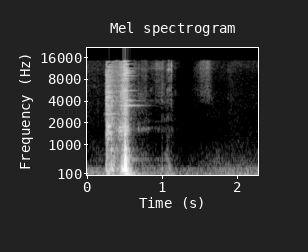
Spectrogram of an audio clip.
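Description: A brief rustle ending in a single sharp metallic clink about half a second in, as the cut steel tube or a metal part is handled on the mitre saw bench.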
